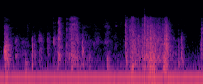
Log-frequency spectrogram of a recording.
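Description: A few short rustling, breathy handling noises close to the microphone, the longest near the end, over a steady low electrical hum.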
